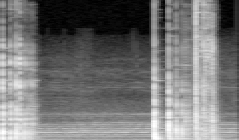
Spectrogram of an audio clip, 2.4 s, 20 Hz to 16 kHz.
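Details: M2 tool steel piston ring drop test: two drops give quick metallic clatters, then a clear sustained high ring showing a hard, springy, resilient steel ring.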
